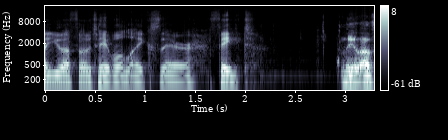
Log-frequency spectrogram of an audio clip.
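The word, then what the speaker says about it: ufotable: UFO table it is no it absolutely is UFO table I we used to pronounce it as euph fodable and he still pronounced it eup fodable but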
